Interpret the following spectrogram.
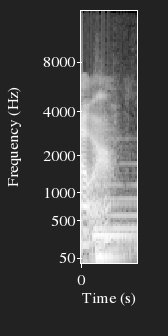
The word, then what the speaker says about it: hour: Nobody ever pronounced the H in sound in our the Greeks, Romans or the Franks or Germans nor the English.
